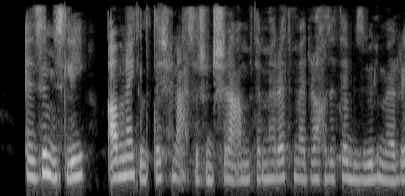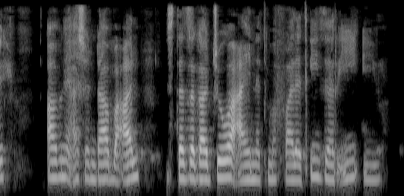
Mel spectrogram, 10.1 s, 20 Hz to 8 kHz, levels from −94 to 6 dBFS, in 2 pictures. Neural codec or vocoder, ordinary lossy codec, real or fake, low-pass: none; AAC, 32 kbps; real; 7.2 kHz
